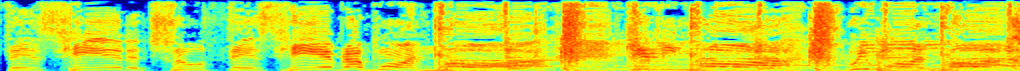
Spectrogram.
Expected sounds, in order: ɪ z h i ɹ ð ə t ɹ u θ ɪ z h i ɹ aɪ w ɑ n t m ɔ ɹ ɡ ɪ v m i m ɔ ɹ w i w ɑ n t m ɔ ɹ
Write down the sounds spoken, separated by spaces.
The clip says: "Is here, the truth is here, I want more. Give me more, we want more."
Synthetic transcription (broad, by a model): ɪ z h i ɹ ð ə t ɹ u θ ɪ z h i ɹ aɪ w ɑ n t m ɔ ɹ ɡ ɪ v m i m ɔ ɹ w i w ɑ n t m ɔ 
